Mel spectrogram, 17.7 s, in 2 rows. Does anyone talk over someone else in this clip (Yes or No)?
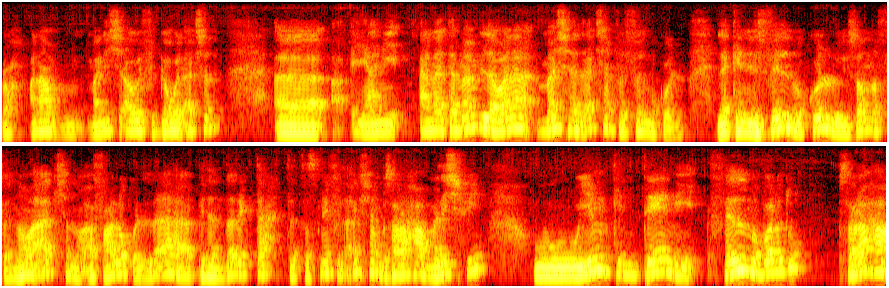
No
